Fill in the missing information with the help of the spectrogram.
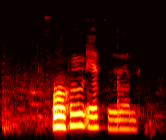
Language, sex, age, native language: Icelandic, female, 8, Icelandic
